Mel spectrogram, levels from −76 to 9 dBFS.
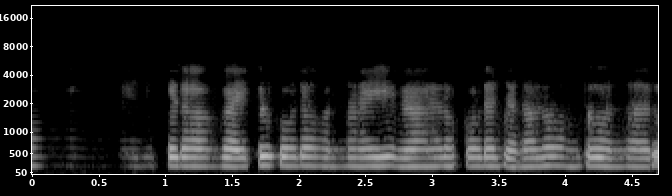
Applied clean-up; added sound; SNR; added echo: neural mask model DeepFilterNet 3.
